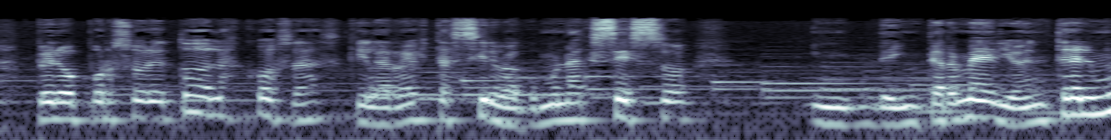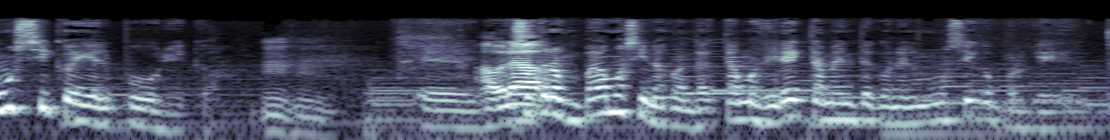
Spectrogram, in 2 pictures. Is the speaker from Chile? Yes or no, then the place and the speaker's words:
no; Moreno, Buenos Aires Province, Argentina; hasta, uh-huh, Moreno, de donde vengo yo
